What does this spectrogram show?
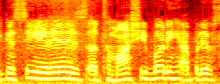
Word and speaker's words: Tamashii: And as you can see, it is a Tamashii Buddy. I believe that's how you pronounce it.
